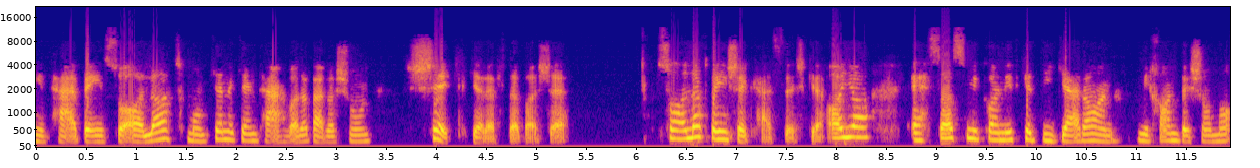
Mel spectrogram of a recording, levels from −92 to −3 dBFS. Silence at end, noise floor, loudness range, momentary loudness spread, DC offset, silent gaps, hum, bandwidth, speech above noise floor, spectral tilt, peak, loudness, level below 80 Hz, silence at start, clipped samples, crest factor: 0 s; -68 dBFS; 4 LU; 10 LU; 0.8%; none; none; 10 kHz; 56 dB; -5.5 dB/octave; 0 dBFS; -13 LUFS; -54 dBFS; 0 s; 0.4%; 14 dB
